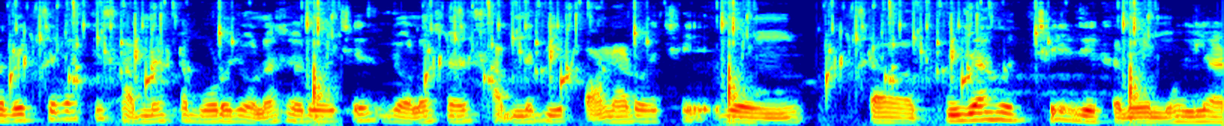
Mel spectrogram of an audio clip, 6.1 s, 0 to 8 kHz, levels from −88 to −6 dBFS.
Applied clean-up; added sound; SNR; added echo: none; Drip; 7 dB; none.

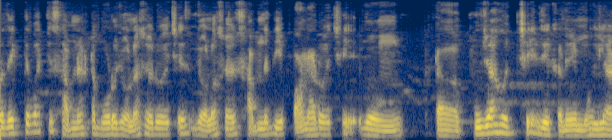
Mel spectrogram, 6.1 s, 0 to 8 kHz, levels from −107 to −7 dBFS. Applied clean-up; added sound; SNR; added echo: none; none; none; none.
